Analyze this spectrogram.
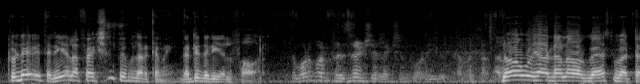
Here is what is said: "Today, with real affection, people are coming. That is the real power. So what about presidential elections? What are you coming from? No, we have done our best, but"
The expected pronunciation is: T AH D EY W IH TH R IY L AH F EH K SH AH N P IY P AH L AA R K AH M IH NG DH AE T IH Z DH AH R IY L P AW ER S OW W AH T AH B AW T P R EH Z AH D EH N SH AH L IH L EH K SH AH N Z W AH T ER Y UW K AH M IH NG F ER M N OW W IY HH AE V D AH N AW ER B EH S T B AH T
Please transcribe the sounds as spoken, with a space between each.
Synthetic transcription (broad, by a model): T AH D EY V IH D R IY L AH F EH K SH AH N P IY P AH L AA R K AH M IH NG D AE T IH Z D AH R IY L F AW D S OW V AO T AH B AW T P R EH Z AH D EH N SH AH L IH L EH K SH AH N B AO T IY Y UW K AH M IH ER N OW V IY HH AE V D AH N AW ER B EH S T B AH T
